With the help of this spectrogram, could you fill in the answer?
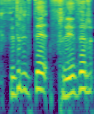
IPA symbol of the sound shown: ð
